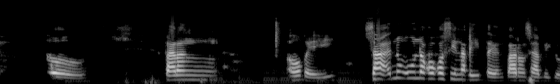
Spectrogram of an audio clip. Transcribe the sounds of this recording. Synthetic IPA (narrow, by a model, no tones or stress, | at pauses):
ʔoːʔo | paːɾɐŋ | ʔoːkɛj | sɐnʊŋʔuːnɐkokɐsɪnɐkiːt̪ɐjonpaːɾɐŋsaːbɪko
